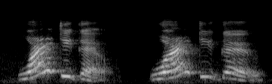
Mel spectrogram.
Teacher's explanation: this is a falling intonation so the end of my question Falls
